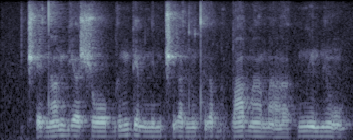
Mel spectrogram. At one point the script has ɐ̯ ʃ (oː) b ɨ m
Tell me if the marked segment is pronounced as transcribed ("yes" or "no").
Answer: yes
